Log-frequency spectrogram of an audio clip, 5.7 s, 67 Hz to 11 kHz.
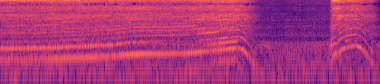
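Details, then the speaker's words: Tekno Blok 21bm nitro RC engine after tuning: steady scream, smooth climb in pitch through mid-range throttle, clean drop-off and crisp blips with no bogging; healthy throttle response. "we'll check the top and all that sounds good to me"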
